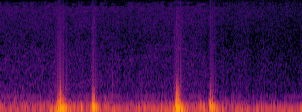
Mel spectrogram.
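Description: Heartbeat sound effect: a low double thump, lub-dub, heard twice, a little under a second apart, over a faint steady hum.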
